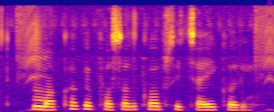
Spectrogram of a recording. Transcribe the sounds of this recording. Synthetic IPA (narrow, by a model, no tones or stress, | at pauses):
makʰːakepʰəsəlkəbʰsɪt͡ʃaikəɾi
